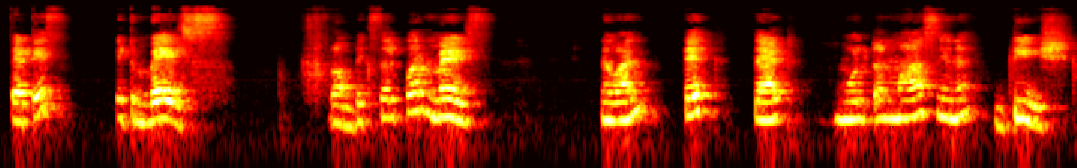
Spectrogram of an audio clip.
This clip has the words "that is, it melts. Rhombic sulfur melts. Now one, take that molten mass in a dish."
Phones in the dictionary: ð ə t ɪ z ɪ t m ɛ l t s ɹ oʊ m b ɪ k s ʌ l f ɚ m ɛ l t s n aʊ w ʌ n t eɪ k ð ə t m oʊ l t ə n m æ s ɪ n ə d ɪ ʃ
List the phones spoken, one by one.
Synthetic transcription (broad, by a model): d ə t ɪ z ɪ t m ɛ l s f ɹ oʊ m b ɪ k s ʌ l p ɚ m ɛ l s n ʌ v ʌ n t eɪ k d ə t m oʊ l t ə n m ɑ s ɪ n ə d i ʃ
